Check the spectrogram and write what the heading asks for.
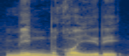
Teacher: یہاں پر جو نون ساکن ہے اس کے بعد جو لیٹر آیا ہے وہ ہے غین، اور غین بھی جو ہے نا حروف حلقی میں سے ایک حرف ہے، تو یہاں بھی غنہ نہیں ہوگا، اور نون کو ہم ظاہر کر کے پڑھیں گے، اس لیے اس کو کہتے ہیں اظہار والا قاعدہ۔ من غیر، یہاں جو نون ہے وہ ظاہر ہوتا ہے، مطلب آپ کو سنائی دے رہا ہے کہ مطلب نون بھی یہاں پر جو ہے نا ادا ہوتا ہے۔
